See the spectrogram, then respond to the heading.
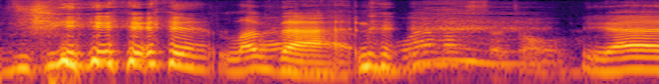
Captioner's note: laughs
